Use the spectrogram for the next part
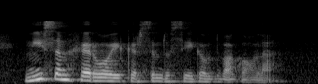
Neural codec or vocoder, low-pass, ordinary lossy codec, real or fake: none; none; none; real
